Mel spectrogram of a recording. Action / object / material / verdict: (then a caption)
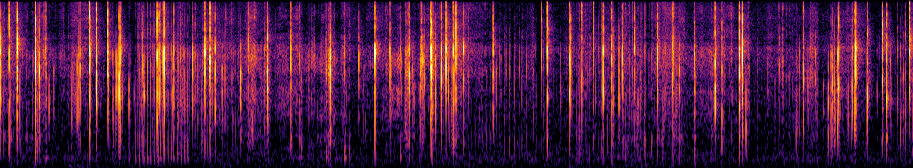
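scrape / soft plastic film pouch of wet wipes / plastic film / none. Thumbs and fingertips rub and crinkle the soft plastic film of a filled, palm-sized Dettol wet wipes pouch. Many sharp, bright crackles and snaps come in quick irregular bursts over a soft rustling bed, with almost no low end. Each crackle cuts off at once with no ring.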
